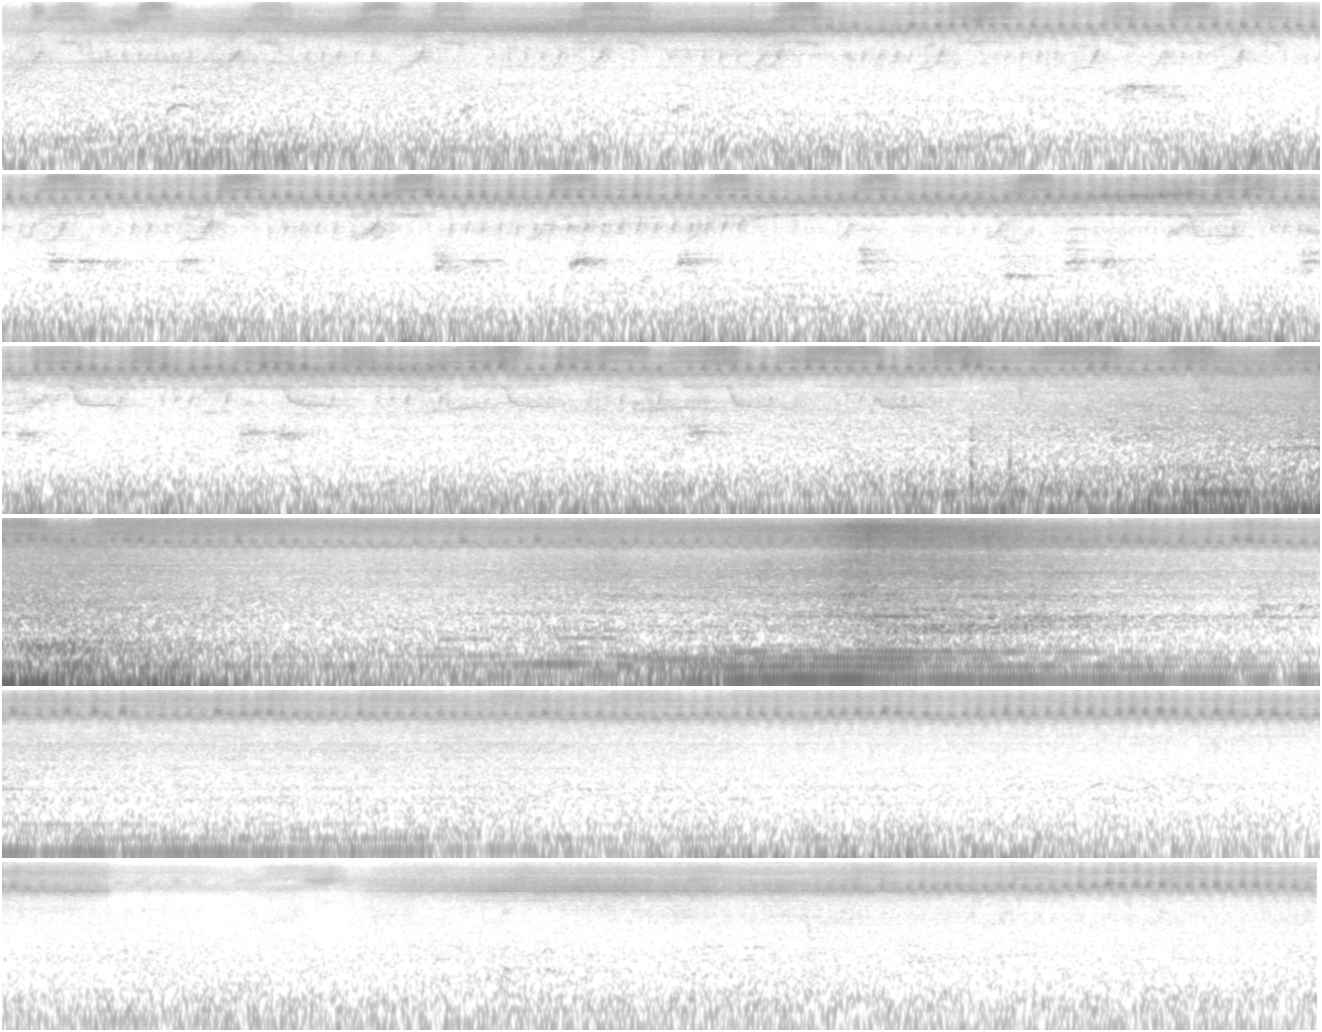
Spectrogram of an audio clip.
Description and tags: beitou forest road
nature sounds in a forest in beitou, taiwan
field-recording, forest, jungle, nature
